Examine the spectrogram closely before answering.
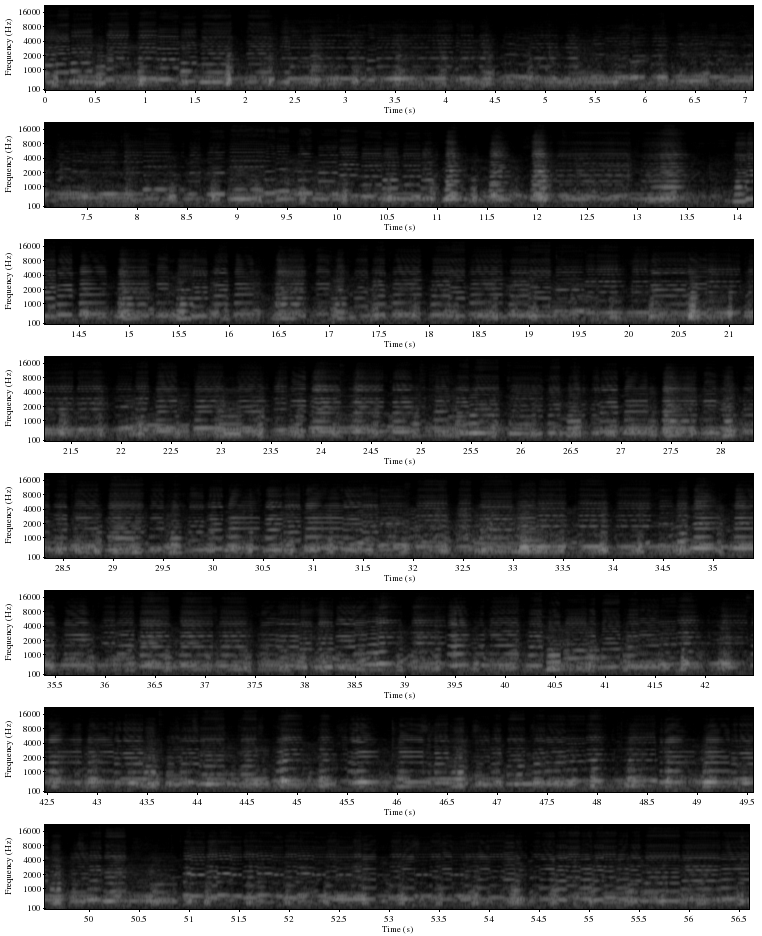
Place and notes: Bruxelles, Belgium - Sainte-Catherine district
The very lively area of the Sainte-Catherine district in Brussels. In first, gypsies playing accordion near the restaurant terraces. After, the Nordzee / Mer du Nord restaurant, where a lot of people eat mussels and white wine. There's so much people that the salespersons shout and call the clients. This day everybody is happy here !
